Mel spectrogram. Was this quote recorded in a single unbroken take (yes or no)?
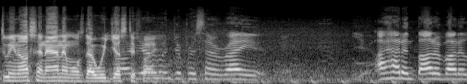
yes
